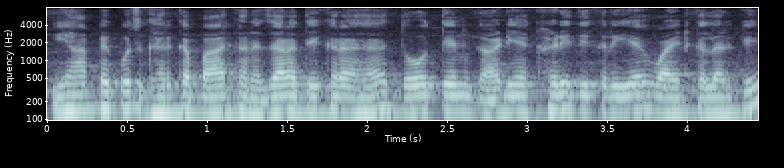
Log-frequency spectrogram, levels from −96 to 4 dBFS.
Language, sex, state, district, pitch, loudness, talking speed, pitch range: Hindi, male, Maharashtra, Washim, 125 Hz, -18 LUFS, 270 wpm, 120-135 Hz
